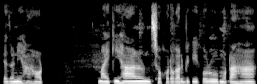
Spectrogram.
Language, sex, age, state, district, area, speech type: Assamese, female, 45-60, Assam, Dibrugarh, rural, spontaneous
